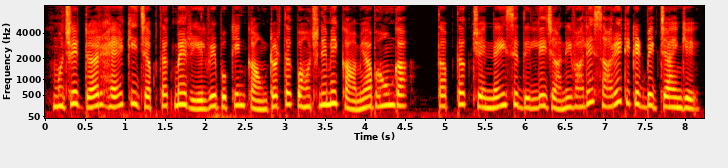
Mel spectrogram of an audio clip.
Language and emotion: Hindi, fearful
